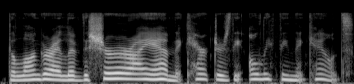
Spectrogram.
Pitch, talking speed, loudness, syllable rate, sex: 220 Hz, 270 wpm, -15 LUFS, 6.4 syllables/s, female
